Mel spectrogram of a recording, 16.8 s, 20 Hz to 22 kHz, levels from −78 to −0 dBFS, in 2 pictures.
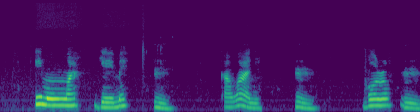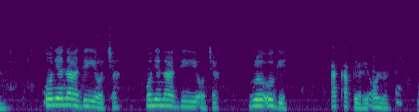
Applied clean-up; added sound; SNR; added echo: none; none; none; none.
